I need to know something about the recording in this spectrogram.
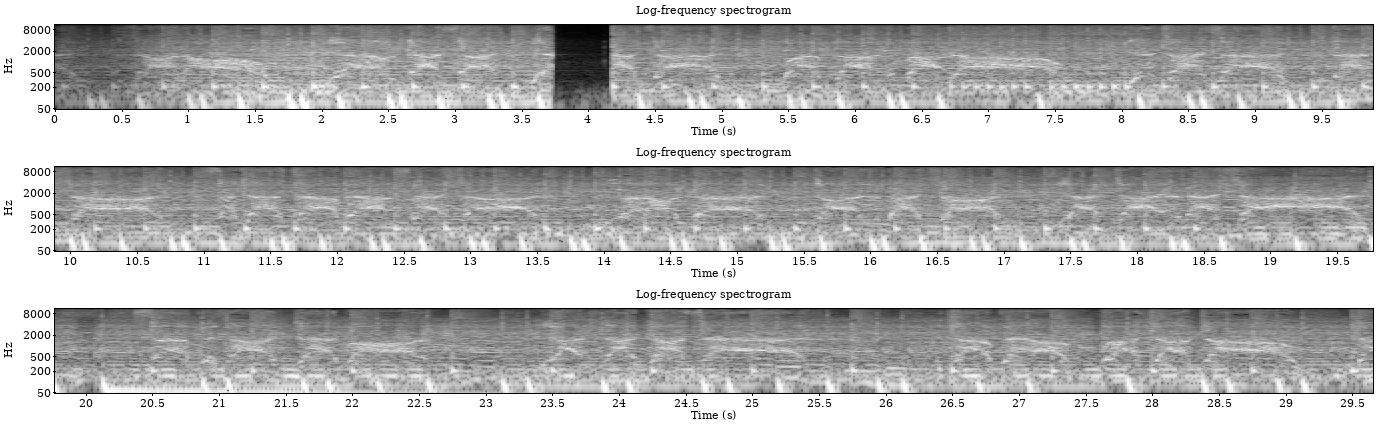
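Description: A loud, dense hardcore punk song by a band from Beijing, with shouted, yelling vocals over pounding drums and distorted guitars, relentless throughout apart from a split-second cut near the start.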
